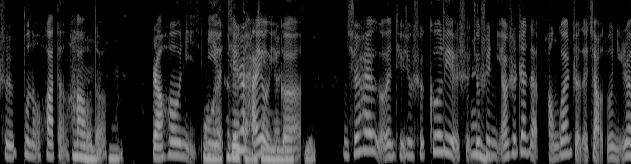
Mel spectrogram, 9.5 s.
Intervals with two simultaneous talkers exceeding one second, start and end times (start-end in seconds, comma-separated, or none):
3.0-4.5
